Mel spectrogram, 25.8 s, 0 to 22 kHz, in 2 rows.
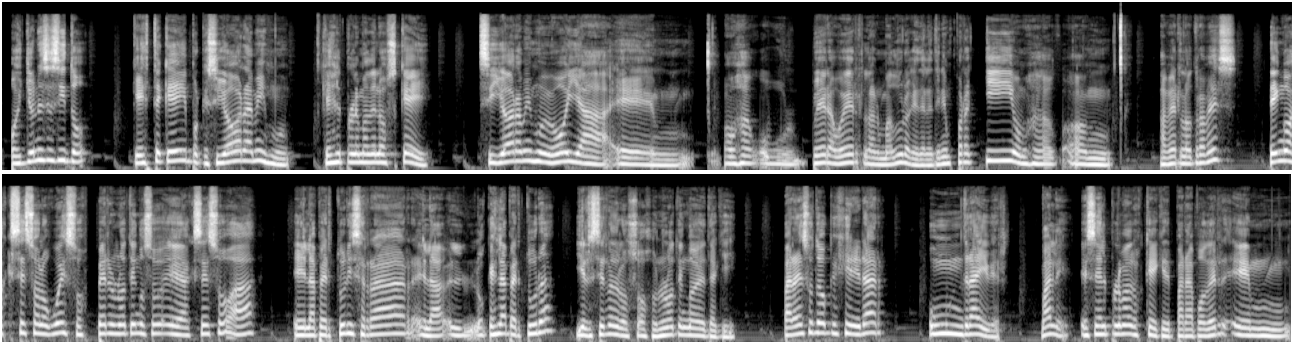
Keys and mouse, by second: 5.3-6.7 drag, 10.6 click, 12.0 click, 12.5 middle click, 13.3 right click, 13.9 right click, 14.3 shift+middle click, 14.8 middle click, 20.7-22.6 middle drag, 24.2 shift+middle click.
